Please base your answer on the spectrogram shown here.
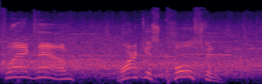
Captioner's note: cheering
